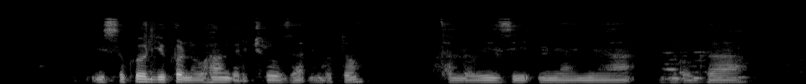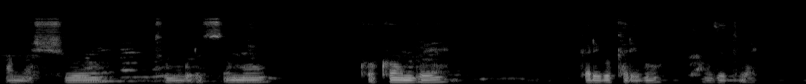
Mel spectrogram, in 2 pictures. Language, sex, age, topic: Kinyarwanda, male, 36-49, finance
